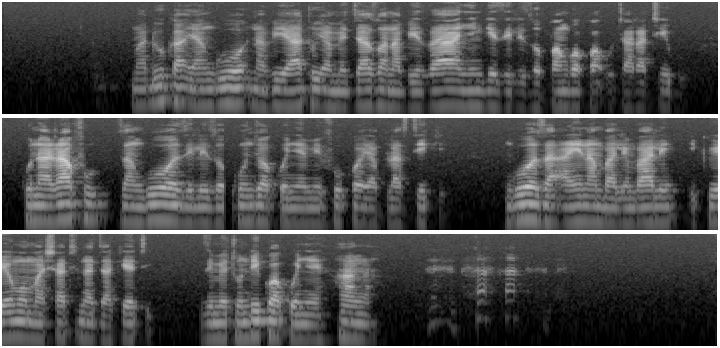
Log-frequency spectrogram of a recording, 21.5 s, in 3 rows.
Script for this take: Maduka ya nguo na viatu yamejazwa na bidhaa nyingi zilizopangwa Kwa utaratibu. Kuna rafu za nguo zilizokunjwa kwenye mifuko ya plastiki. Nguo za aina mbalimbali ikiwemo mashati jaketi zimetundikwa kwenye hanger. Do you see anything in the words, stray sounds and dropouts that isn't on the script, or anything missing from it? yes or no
yes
